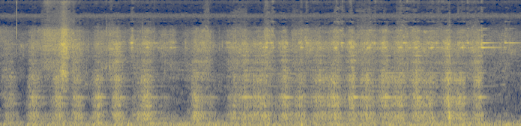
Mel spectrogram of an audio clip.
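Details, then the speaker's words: Car with a front humming noise while driving: a rusted, water-damaged front wheel bearing spun gives a rough, gritty rushing hum with uneven surges, worse under load. "so yan yung tunog ng pasa ng bearing umuugong na yan siya lalo na pag may load guys pagka nakababa yung sasakyan"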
